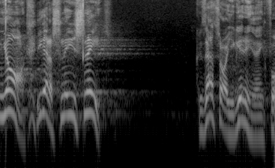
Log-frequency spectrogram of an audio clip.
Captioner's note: none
